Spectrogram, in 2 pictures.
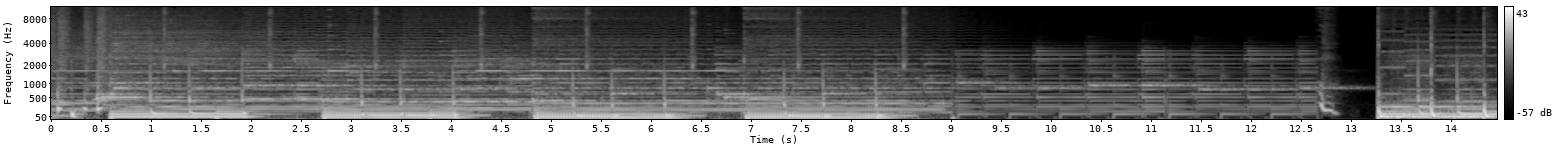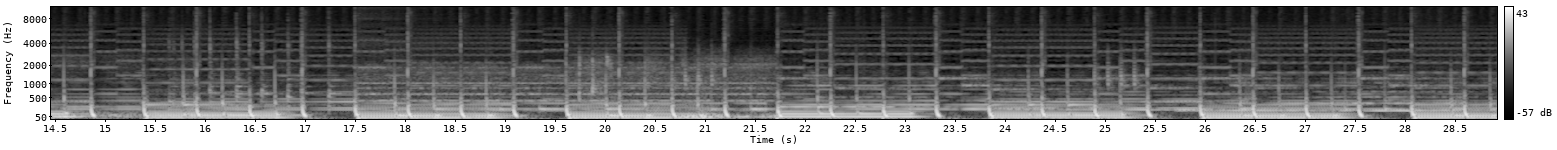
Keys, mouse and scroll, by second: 0.5-1.0 shift+middle drag, 1.0 s, 4.5 shift+middle drag, 4.6 shift+scroll up 1, 4.8 s, 8.9-9.5 middle drag, 9.5 click, 9.9 Tab, 10.2 Tab, 10.3 click, 10.5 ctrl+a, 10.9 Tab, 11.7 ctrl+r, 12.6 ctrl+s, 12.7 scroll up 2, 12.9-13.3 middle drag, 13.3 ctrl+s, 13.5-14.2 drag, 15.3 scroll down 1, 15.5-16.1 middle drag, 16.1 Tab, 16.2 drag, 16.4 scroll down 1, 16.6-17.7 middle drag, 17.7-18.5 scroll up 3, 17.9 shift+middle click, 18.2 middle click, 18.5 ctrl+s, 18.8 Tab, 19.4 click, 20.9 Tab, 21.0 click, 21.2 ctrl+a, 21.7 shift+middle drag, 22.0 Tab, 22.6 click, 23.1 alt+shift+click, 23.7 alt+shift+click, 24.1 middle click, 24.2 scroll up 1, 24.4-24.9 shift+middle drag, 24.9 ctrl+b.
